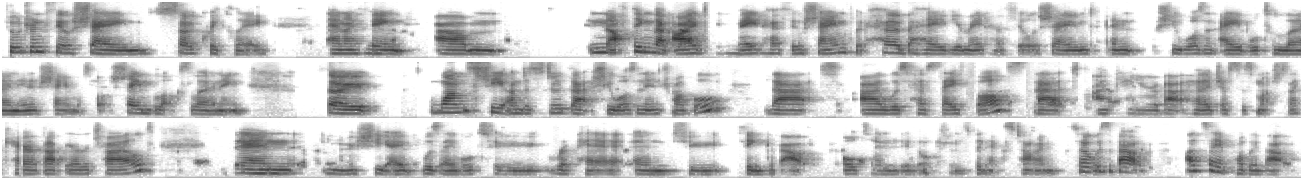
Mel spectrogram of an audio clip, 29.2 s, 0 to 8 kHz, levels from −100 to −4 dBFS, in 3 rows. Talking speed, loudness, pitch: 190 wpm, -34 LUFS, 165 Hz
